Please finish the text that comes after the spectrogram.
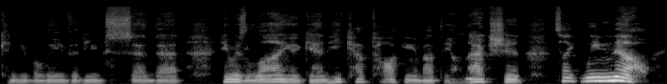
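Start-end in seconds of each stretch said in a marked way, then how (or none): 0.0-5.2 mock stern, serious, admonishing, scolding tone. Mocking commentators who admonish everybody: imitating a serious admonishing tone. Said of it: "having these serious tones of voice".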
